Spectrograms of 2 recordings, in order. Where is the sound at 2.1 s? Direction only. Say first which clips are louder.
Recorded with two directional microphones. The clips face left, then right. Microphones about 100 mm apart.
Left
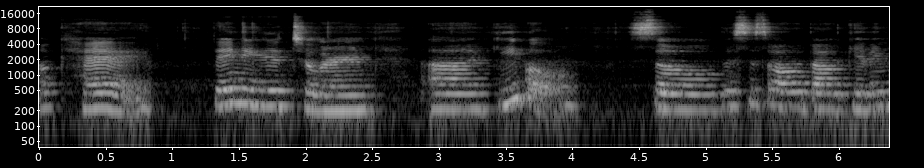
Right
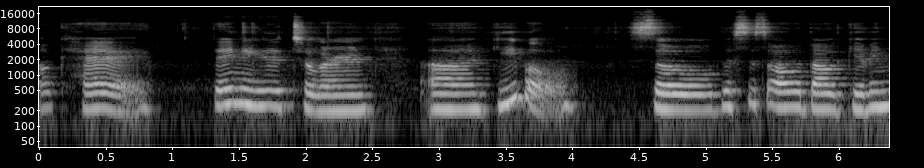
Right 6 dB; 60° right (ahead or behind).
